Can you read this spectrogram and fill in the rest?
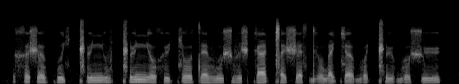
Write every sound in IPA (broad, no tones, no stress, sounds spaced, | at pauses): x ə ʃ əː kʷ ɜ ç ǁ ʉ ɲ u v ǁ ʉ ɲ ə o̯ x ʉ c o t ɛ v uː ʃ v ɪ ʃ k æ ǀ ɛ ʃ ɛ s d ʉ o̯ w æ c ɜ ɡʷ əː ǁ ʉ ɡʷ ɪ o̯ ʃ ʉ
